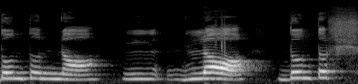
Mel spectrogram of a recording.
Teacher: কোন ব্যঞ্জন ধ্বনির উচ্চারণের সময় জিভের ডগা উপরের পাটির দাঁতের গোড়ার সঙ্গে লেগে বায়ুপথে বাধা দেয় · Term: দন্তমূলীয় ব্যঞ্জন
